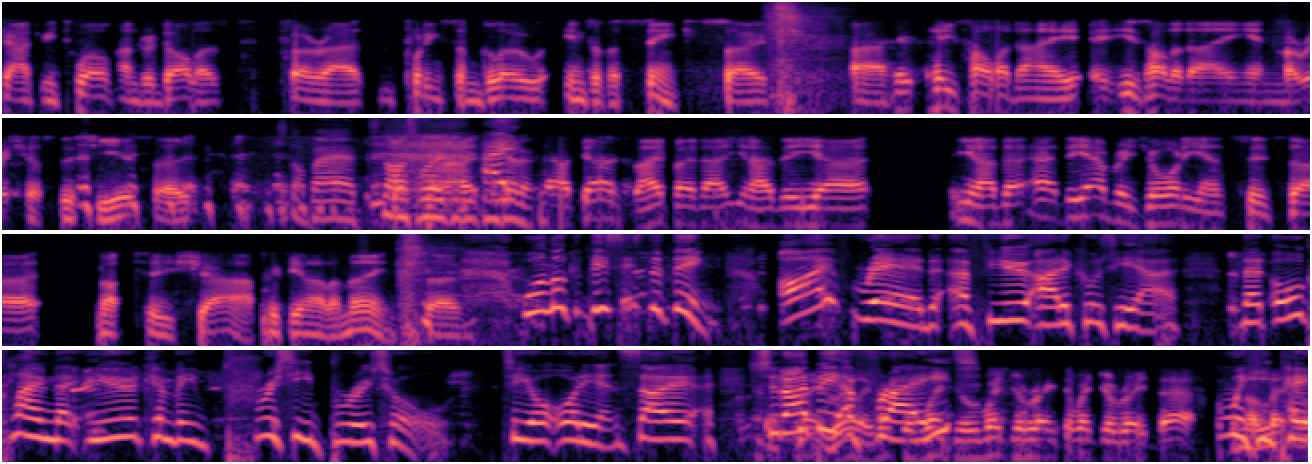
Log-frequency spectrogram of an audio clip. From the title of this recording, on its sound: live from the back of a limo!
